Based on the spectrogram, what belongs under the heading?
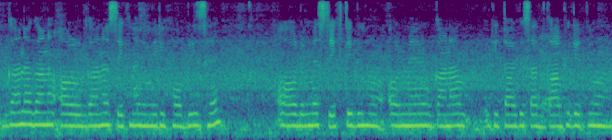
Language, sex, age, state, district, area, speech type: Urdu, female, 30-45, Uttar Pradesh, Aligarh, rural, spontaneous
